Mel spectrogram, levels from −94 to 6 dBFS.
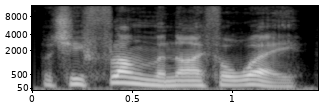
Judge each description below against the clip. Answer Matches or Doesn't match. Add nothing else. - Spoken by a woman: Doesn't match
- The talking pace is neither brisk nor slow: Doesn't match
